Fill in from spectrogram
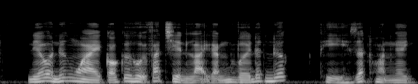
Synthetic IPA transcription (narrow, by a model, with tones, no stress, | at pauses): ne˨˦wʔəː˧˩nɨ˦˥ək̚ŋwaː˨˩jkɔ˨˦kəː˧ɦo̰˧˨jfaː˦˥t̚t͡ɕi˧˩ənla̰ː˧˨jɣa˨˦ŋvəː˨˦jɗə˦˥t̚nɨ˦˥ək̚ | t̪ʰi˨˩zə˦˥t̚hwaː˨˩nŋï˧˩ŋ̟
